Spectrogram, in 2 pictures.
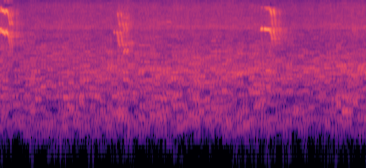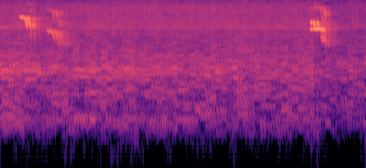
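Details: Asian small-clawed otter pups at play, giving short high whistled chirps spaced a few seconds apart, four or five in all, over a steady hiss of background noise.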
